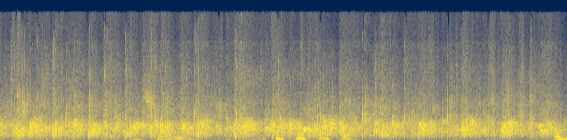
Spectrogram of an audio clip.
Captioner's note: applause; laughs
